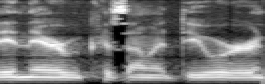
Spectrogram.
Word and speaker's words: Dougher: there because i'm a doer not a hearer so and it's the way you pronounce my last name doer and so it's doer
